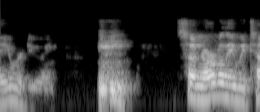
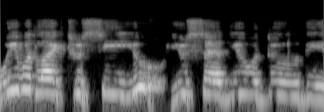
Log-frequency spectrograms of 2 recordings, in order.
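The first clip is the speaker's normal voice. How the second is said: put-on, bad Ukrainian accent, pitched up; 7 semitones higher than usual. Quoting training participants near the end of a training, in a bad Ukrainian accent. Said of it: "this is my bad Ukrainian accent".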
